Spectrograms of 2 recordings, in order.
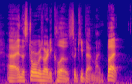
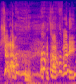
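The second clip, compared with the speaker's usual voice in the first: loud, high-pitched mock outburst; exasperated shout; 6 dB louder than usual. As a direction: yell back at teasing coworkers, half amused. Retold snapping at teasing coworkers.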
